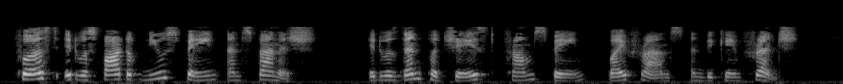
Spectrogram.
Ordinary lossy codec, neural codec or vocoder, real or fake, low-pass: MP3, 24 kbps; codec, 16 kHz in and 24 kHz out, 1 kbps, XY-Tokenizer; fake; 7.2 kHz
